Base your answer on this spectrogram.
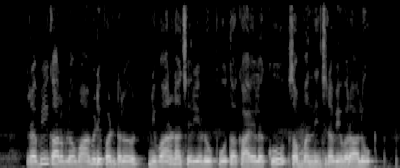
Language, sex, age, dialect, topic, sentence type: Telugu, female, 31-35, Southern, agriculture, question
